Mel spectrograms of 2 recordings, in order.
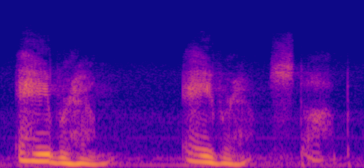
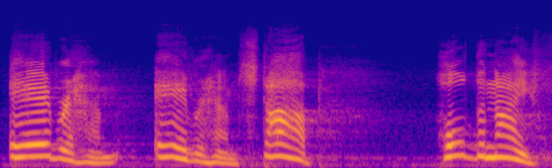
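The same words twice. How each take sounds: First: Whispered call, fading to breath. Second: Calling out. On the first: Shown as a demonstration. God calling Abraham again, now whispered. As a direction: breathe the name, hushed. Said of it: "repeated softly as contrast". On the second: Retold or imitated. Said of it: "God calls out of the heavens".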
